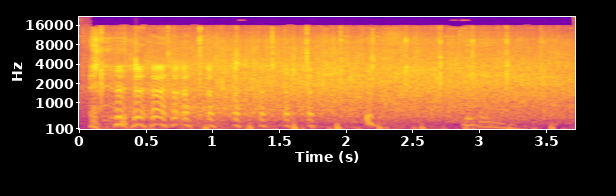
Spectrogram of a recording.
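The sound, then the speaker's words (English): An audience breaks into steady, dense applause after a speaker finishes a talk, a continuous patter of many hands clapping at an even loudness, with a voice speaking over the start before fading under the clapping. “I hate when I interrupt clapping.”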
